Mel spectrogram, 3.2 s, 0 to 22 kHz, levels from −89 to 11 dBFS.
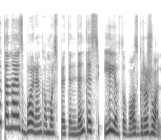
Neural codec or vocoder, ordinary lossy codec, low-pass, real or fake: autoencoder, 48 kHz, 128 numbers a frame, DAC-VAE, trained on Japanese speech; AAC, 64 kbps; 14.4 kHz; fake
